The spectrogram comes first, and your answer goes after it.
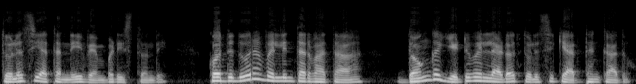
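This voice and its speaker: A man's voice: medium pitch, animated, normal speed, mellow. A man narrating a scripted moral story.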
